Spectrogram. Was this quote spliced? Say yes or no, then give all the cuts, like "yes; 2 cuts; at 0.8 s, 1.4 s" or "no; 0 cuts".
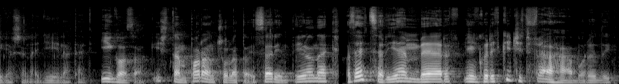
yes; 1 cut; at 3.4 s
